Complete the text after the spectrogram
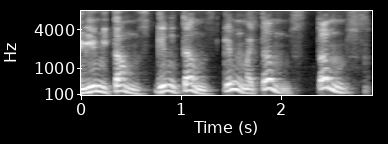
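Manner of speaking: put-on animated cartoon voice. Asking viewers for thumbs up in a put-on voice: Looney Tunes cartoon voice. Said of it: "that was a voice".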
